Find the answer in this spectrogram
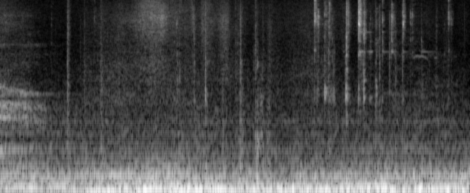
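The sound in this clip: A car pulling out of a driveway gives a steady low engine rumble with light rattling and a few sharp clicks on top, holding at an even level throughout.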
